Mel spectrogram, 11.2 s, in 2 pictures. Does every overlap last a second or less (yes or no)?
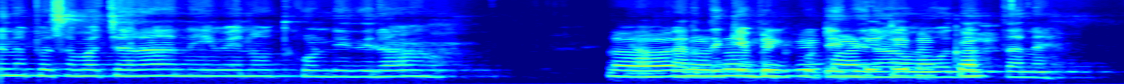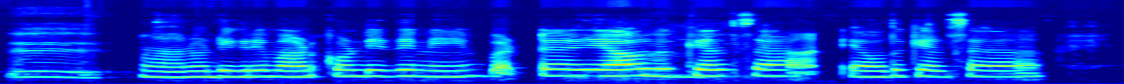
no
